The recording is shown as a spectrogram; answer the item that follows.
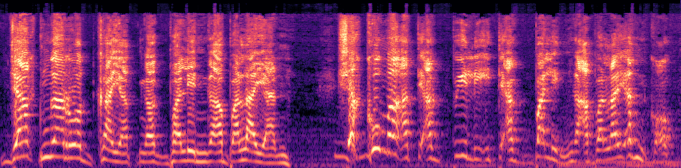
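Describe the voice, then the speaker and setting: A proud, fussy middle-aged mother in an Ilocano family drama, played by a woman. She has a high-pitched voice and a grumbling, contrary way of talking, slow to give in. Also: sing-song, a bit bright, heavily acted. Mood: resentful. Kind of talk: Ilocano audio drama acting.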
